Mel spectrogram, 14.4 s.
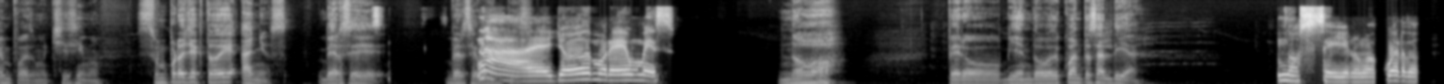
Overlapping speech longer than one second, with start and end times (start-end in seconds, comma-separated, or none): none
